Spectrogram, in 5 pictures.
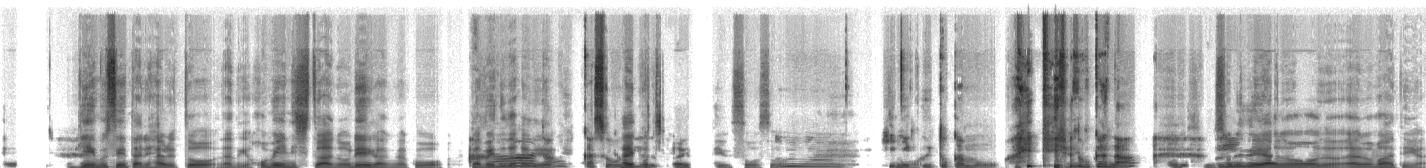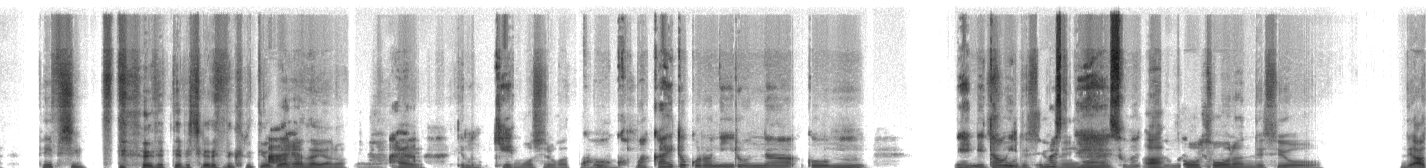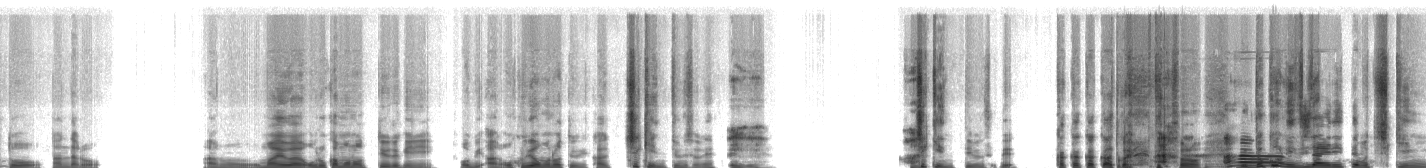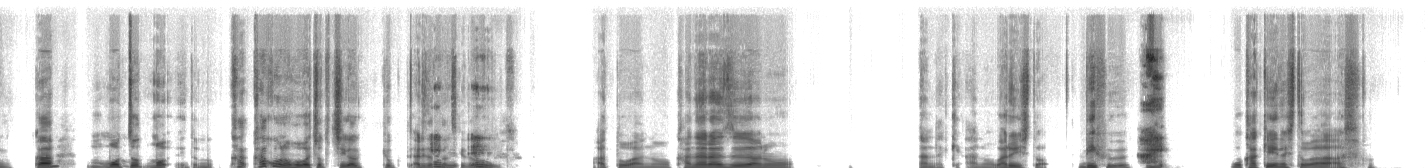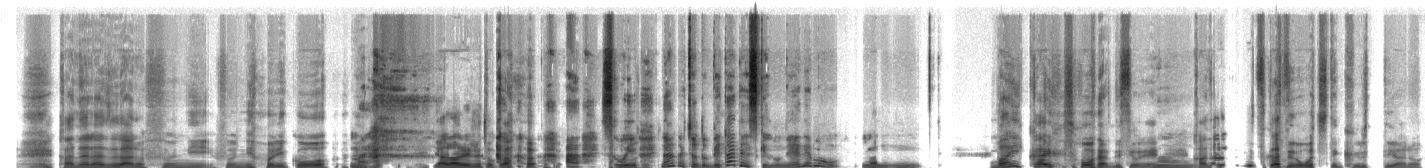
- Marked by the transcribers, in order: unintelligible speech; laughing while speaking: "入っているのかな？"; laughing while speaking: "つって、それでペプシが出てくるって"; unintelligible speech; in English: "chicken"; in English: "chicken"; laughing while speaking: "とか言われて"; other noise; laughing while speaking: "糞尿にこうやられるとか、あのね"; laugh; laughing while speaking: "毎回そうなんですよね"; unintelligible speech
- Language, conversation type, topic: Japanese, podcast, 映画で一番好きな主人公は誰で、好きな理由は何ですか？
